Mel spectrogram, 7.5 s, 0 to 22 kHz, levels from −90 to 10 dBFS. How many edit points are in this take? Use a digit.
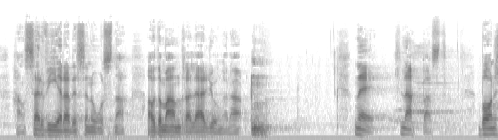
1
